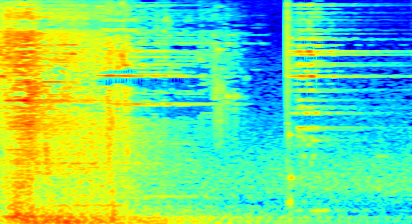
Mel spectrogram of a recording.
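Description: A game reward fanfare sounds loudly and fades.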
